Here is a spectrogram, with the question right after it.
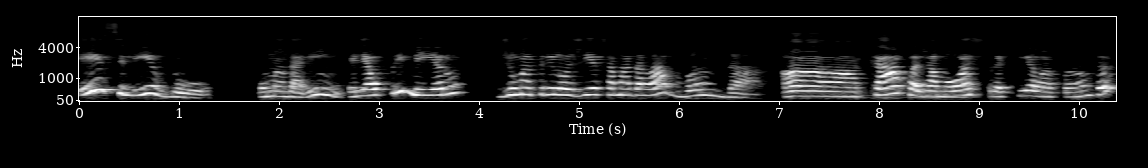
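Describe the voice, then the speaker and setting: A woman speaks at a very slow pace in a high voice, her pitch swinging very widely. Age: 60s. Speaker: spiritist author and youth educator. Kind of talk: radio interview.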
